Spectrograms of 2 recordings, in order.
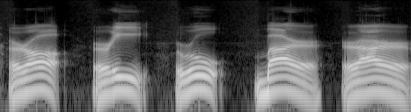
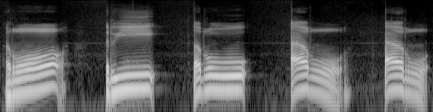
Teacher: tetap jelas getarannya ya bukan berarti getarannya hilang ya jadi dia punya sifat yang namanya adalah takrir lanjut lagi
